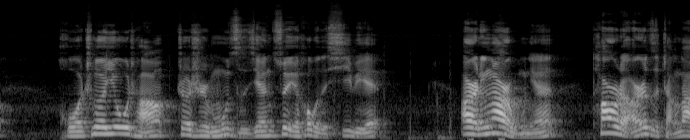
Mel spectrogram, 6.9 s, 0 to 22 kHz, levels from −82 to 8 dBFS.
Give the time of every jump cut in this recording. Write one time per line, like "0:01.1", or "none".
none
